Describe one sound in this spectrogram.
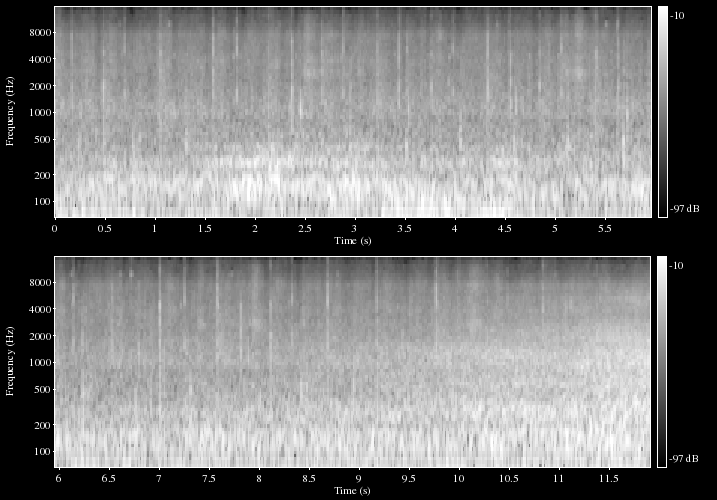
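Footsteps tap along a paved path at a walking pace.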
